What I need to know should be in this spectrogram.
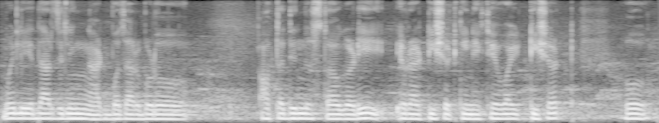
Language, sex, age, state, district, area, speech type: Nepali, male, 18-30, West Bengal, Darjeeling, rural, spontaneous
